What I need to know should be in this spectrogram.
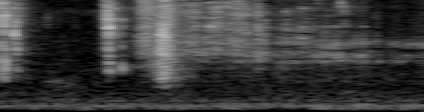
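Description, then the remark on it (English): Crisp crunching of an orange pumpkin spice pretzel being chewed right by the microphone, with a few sharp bites and steady mouth noises over a low background hum. “So, try not to chew into the mic on this one.”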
